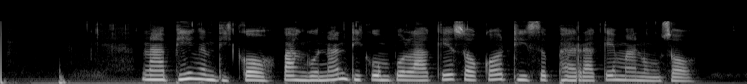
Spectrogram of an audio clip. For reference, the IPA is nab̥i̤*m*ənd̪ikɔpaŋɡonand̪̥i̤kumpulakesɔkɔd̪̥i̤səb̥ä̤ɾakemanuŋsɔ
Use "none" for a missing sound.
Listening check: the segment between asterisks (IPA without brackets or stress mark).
ŋ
